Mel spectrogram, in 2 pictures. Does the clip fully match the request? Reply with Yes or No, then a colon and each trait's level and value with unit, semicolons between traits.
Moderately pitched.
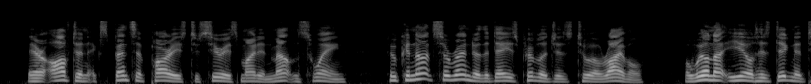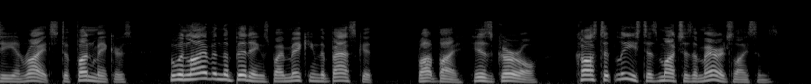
Yes: medium, 160 Hz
